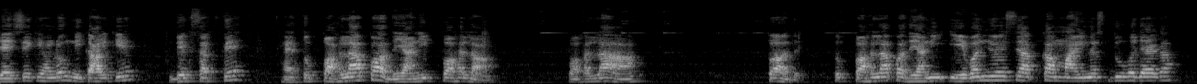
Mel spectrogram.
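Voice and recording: Audible room echo surrounds a man speaking at a slow pace, his fairly high pitch carrying a fairly bright tone and ordinary pitch variation.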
